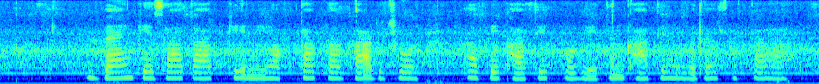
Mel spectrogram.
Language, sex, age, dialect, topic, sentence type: Hindi, female, 18-24, Marwari Dhudhari, banking, statement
